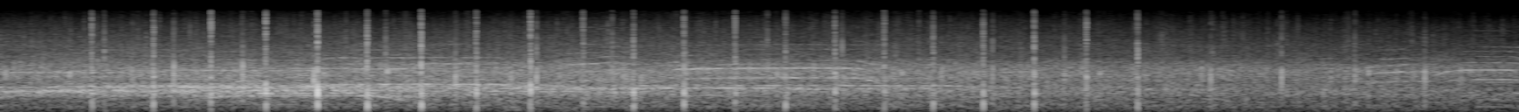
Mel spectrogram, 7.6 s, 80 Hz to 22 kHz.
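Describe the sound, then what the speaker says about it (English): A commencement audience at SUNY Broome applauds the graduating class of 2026 with sustained, dense clapping. Sharp individual claps stand out against the steady roar of the crowd. "Let's give them another round of applause."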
